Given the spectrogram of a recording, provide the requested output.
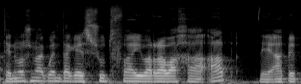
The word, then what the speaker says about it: Shootfy: Eh, Sotfi, mucha, la gente dice Sotfi, porque es verdad que es, eh, como se escribe, es S-H-O-O-T de Tarragona, F y Y.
